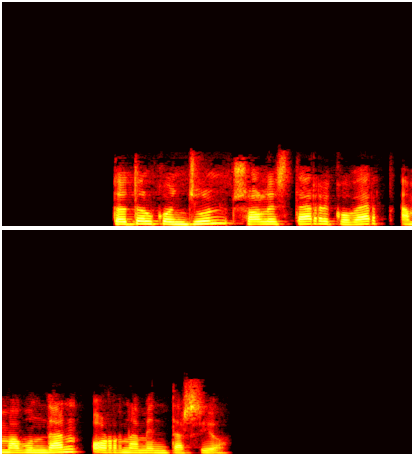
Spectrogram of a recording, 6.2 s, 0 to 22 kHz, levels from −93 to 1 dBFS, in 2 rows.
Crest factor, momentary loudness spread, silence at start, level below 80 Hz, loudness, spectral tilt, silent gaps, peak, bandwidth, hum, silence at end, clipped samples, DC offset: 16 dB; 8 LU; 0.85 s; -64 dBFS; -16 LUFS; -5.5 dB/octave; 2.95-2.99 s, 3.70-3.75 s; 0 dBFS; 7.4 kHz; none; 1.4 s; under 0.1%; under 0.1%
